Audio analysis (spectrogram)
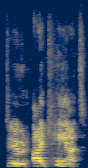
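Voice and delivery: normal talking voice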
